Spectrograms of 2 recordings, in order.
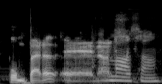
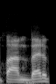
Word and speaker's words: Pumper: Ras Pumper, no Pamper, pero quedó Pamper.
